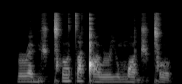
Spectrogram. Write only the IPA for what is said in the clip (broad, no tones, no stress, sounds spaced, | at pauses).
ɹ ɛ bʲ ɛ ʒ ǀʰ ɤ t a ǃ a u̯ ɹ i u̯ m ɒ d͡ʒ ɪ ǀ ʊ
